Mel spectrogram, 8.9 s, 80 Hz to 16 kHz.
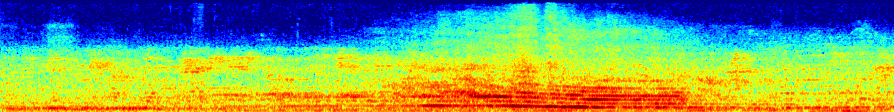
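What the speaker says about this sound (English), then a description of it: "The race leader goes through there, number 43, the red BMW" Red BMW race car, number 43 and leading, passes on a short 1.2-mile circuit during a BRSCC race, its engine note swelling from a steady drone to a louder peak near the middle before easing away.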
